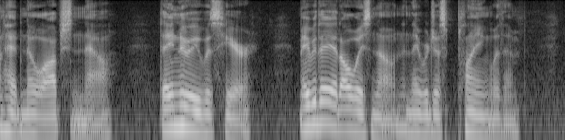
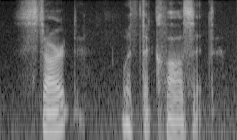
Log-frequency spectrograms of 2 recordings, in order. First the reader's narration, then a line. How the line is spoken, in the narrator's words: In a soft voice, he added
